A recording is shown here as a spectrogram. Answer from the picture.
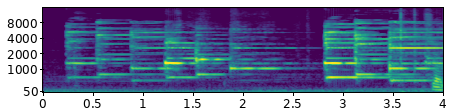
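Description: Ring doorbell chime playing its default ring tone: a short tune of electronic bell notes that starts a moment in and plays again about halfway through, as the doorbell button is pressed.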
